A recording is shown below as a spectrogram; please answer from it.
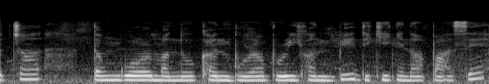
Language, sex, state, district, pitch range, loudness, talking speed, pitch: Nagamese, female, Nagaland, Kohima, 190-200 Hz, -14 LUFS, 145 wpm, 195 Hz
